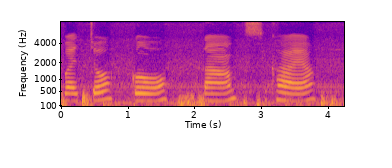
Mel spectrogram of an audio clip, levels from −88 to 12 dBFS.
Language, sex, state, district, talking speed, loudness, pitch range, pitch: Hindi, female, Punjab, Fazilka, 55 wpm, -15 LUFS, 210-230 Hz, 215 Hz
